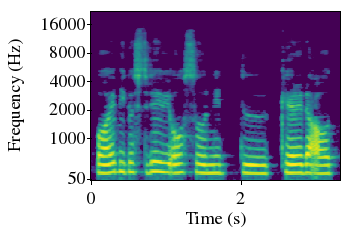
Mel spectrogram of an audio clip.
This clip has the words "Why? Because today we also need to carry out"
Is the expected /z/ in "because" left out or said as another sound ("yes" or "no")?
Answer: yes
